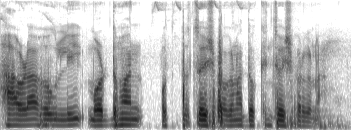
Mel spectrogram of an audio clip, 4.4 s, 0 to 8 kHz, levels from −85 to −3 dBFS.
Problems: constant background noise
